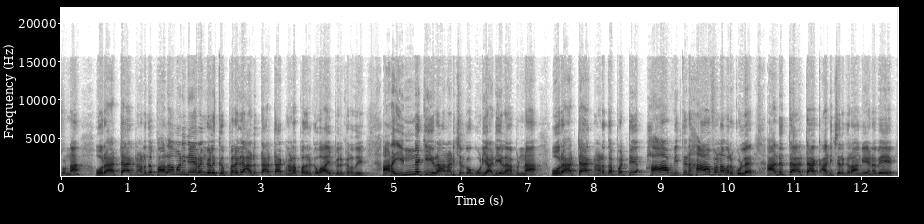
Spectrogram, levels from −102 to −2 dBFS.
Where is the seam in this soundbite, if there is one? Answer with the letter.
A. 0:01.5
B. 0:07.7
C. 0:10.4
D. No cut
D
